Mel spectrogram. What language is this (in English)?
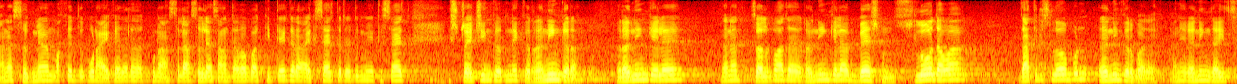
Konkani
